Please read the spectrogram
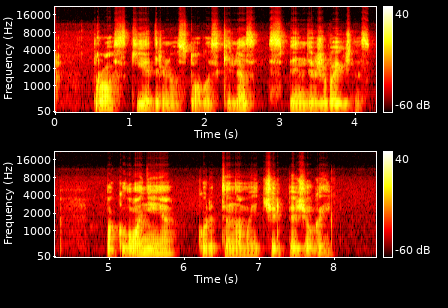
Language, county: Lithuanian, Šiauliai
